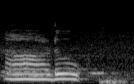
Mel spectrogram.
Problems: continuous background conversations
